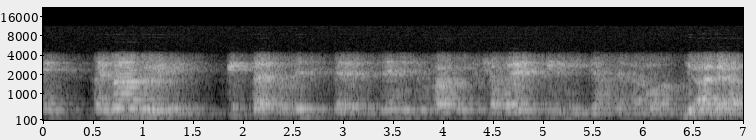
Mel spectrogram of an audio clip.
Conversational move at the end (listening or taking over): taking over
